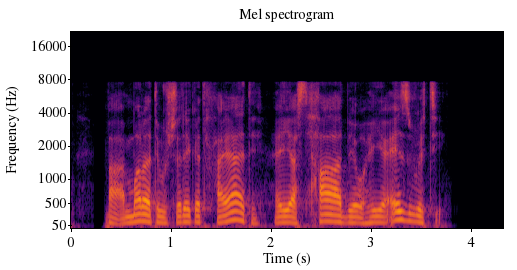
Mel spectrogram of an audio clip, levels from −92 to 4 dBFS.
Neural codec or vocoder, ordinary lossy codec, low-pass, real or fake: codec, 16 kHz, 4.8 kbps, FACodec; none; none; fake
